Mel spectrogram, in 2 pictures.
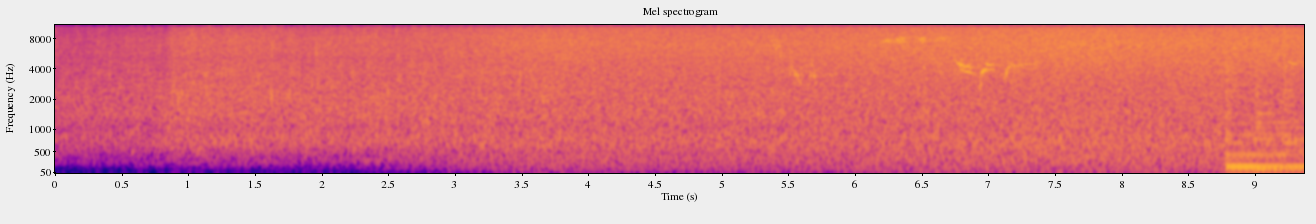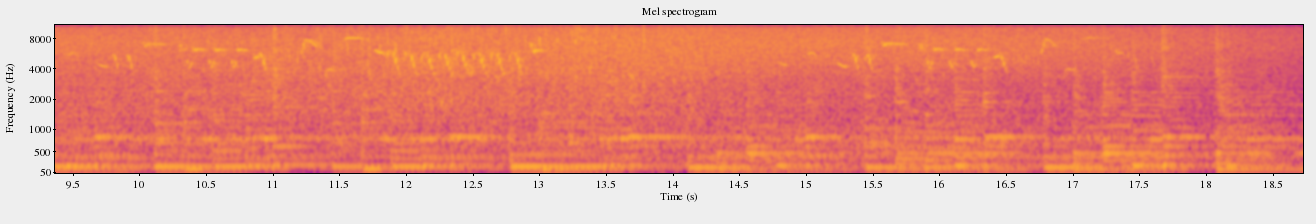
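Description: A shallow stream running over pebbles fades in gradually, with a few faint high chirps above it. About nine seconds in, instrumental music cuts in much louder, with a steady pulse of low notes.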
